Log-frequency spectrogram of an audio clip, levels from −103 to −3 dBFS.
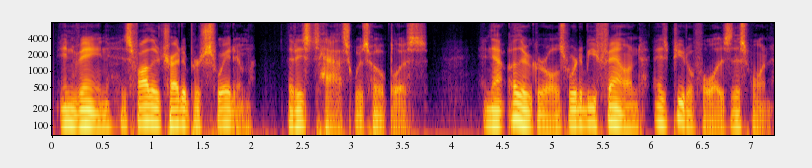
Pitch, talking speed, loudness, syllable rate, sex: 90 Hz, 215 wpm, -18 LUFS, 5.9 syllables/s, male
